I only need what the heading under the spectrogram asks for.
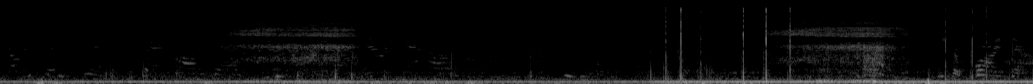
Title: DOBERMAN GEMMA SNORING IN A DEEP SLEEP AFTER MEDICINE FOR HER EARRACHES AND EAR MITES. ❤️ 💤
